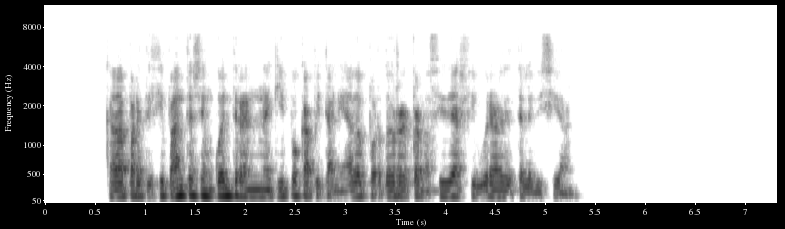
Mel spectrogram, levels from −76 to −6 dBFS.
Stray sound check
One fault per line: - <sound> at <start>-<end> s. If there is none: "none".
none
